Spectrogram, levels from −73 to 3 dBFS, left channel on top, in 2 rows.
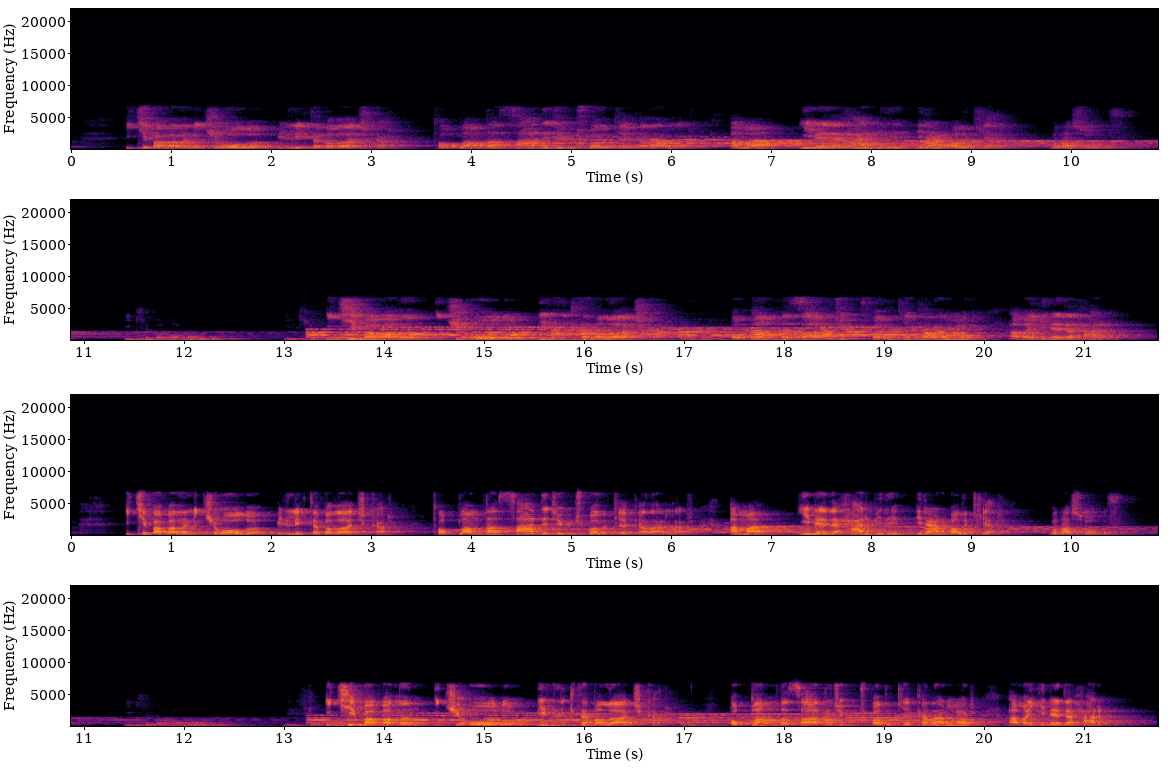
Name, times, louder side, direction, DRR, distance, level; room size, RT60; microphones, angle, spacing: voice 1, 0.7-3.2 3.6-6.9 7.3-9.3 9.8-10.5 13.6-16.8 17.5-21.2, right 4 dB, 80° right, 4 dB, 0.5 m, -22 dB
sound 1, 4.8-12.3 13.2-19.8, left 2 dB, 80° left, 0.5 m, -28 dB
voice 2, 11.4-12.3 13.0-13.9 17.0-17.4, left 1 dB, 30° left, 1 dB, 0.5 m, -35 dB
5.1 x 3.2 x 3.2 m, 1.5 s
head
